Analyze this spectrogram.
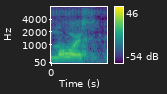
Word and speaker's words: Morris: I talked so fast the S would be silent but no it's actually Morris.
